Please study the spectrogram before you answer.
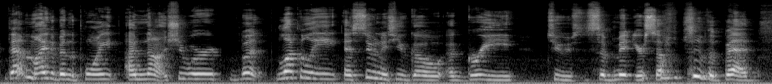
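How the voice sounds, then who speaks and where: A woman co-hosting a casual discussion and explaining a game in an amused, halting way. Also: on the high side, darkish tone. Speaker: podcast co-host.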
